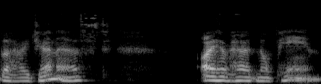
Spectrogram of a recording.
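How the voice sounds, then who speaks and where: Speaking at a very slow pace, a woman with a fairly low pitch sounds somewhat breathy and varies her pitch in an ordinary way. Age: 50s. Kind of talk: product testimonial talk to camera.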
